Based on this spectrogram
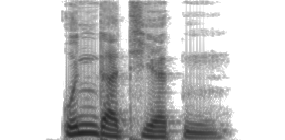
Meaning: inflection of undatiert: 1. strong genitive masculine/neuter singular 2. weak/mixed genitive/dative all-gender singular 3. strong/weak/mixed accusative masculine singular 4. strong dative plural
- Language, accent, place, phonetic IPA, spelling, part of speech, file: German, Germany, Berlin, [ˈʊndaˌtiːɐ̯tn̩], undatierten, adjective, De-undatierten.ogg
